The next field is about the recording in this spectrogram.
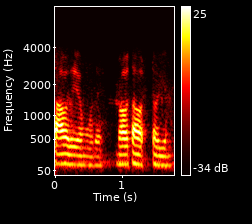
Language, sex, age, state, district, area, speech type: Sanskrit, male, 45-60, Karnataka, Bangalore Urban, urban, conversation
